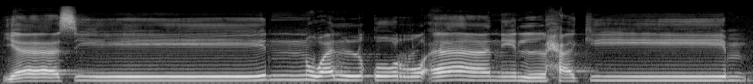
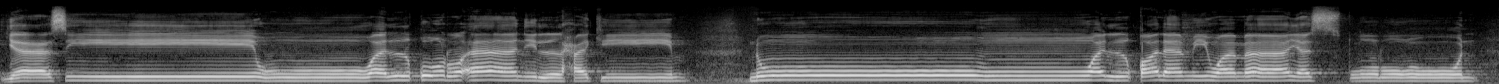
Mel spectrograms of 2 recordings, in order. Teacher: Jangan diidghamkan, tapi dijelaskan, ya, diperjelas suara nunnya.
